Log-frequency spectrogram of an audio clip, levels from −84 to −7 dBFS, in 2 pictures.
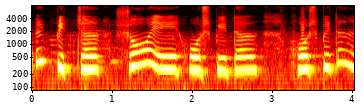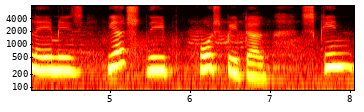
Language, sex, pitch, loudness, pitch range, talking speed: English, female, 260 Hz, -15 LUFS, 245-295 Hz, 90 wpm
